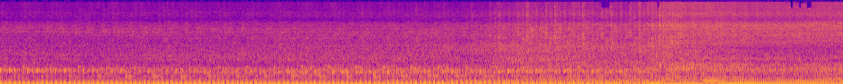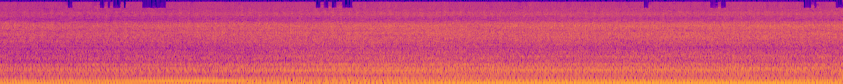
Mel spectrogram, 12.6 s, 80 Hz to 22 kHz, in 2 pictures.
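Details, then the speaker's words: Narrow Gauge Bombardier engine after a new thermostat and gasket for running hot (an air lock in the heater hoses is suspected), taken up to 2000 rpm with the heat gauge where wanted: it settles from a rough rumble into a steady, even drone; normal running. "we're taking it up to 2,000 here"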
